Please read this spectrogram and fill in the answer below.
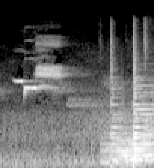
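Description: A few short, high bird chirps, then music coming in about a second and a half in, with sustained notes and a beat, growing louder.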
